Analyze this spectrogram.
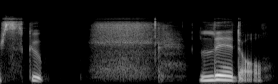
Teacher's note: The vowel in the stressed syllable is I, as in hit.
